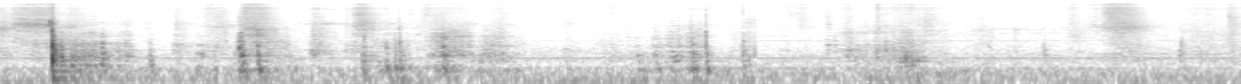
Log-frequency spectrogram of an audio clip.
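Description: Handling noises of glass and plastic containers being picked up and set down on a wooden shelf: a sharp knock about half a second in, then scattered lighter knocks and scrapes, with a longer rub near the end.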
